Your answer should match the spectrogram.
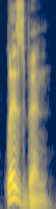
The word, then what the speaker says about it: Lisbon: How was Libsyn?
